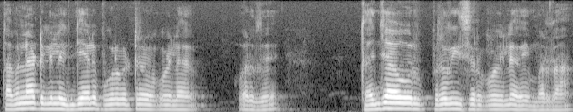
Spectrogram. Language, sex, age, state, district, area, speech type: Tamil, male, 60+, Tamil Nadu, Coimbatore, urban, spontaneous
